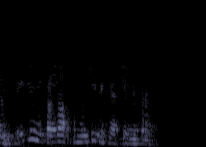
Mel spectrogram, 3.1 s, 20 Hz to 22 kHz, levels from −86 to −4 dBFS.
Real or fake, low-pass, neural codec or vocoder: fake; 3.6 kHz; codec, 44.1 kHz, 1.7 kbps, Pupu-Codec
